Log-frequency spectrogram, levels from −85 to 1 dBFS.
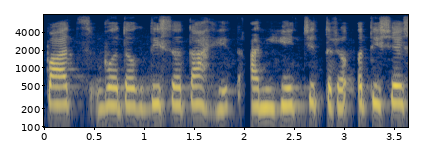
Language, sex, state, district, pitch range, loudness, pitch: Marathi, female, Maharashtra, Pune, 225-245 Hz, -19 LUFS, 230 Hz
